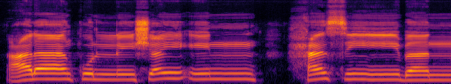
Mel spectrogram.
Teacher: حمزہ کے نیچے تنوین غنہ کریں گے۔ علی کل شیء حسیبا، حسیبا میں سین کو یا کے سامنے گے، یا مدہ ایک انداز میں کھینچیں گے، با کے اوپر تنوین غنہ کریں گے۔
